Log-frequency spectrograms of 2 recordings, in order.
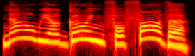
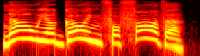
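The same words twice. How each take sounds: First: Put-on high, joyful child calling out; child's shout. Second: Put-on high, loud child's shout. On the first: Little Tony cheering to his mother, high and joyful. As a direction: cheer it like a happy little boy. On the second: Tony shouting with joy beside his mother, high and loud. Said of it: "shouted once more". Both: A narrator's reading.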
